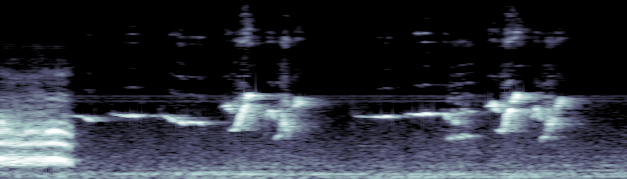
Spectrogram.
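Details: White-rumped shama (murai batu) singing: a brief loud harsh burst opens, then a steady clear whistle leads into two rich, rising-and-falling warbled phrases about two seconds apart, over a faint low hum.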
